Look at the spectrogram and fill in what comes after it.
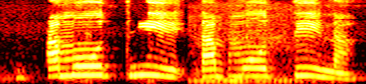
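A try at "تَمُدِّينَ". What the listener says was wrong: Ya panjang. Pakai ya. Tamuddina.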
